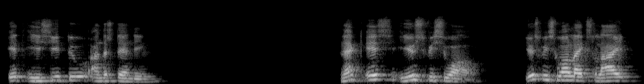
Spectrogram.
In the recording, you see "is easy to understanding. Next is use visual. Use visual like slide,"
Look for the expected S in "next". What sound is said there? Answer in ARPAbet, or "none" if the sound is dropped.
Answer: none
